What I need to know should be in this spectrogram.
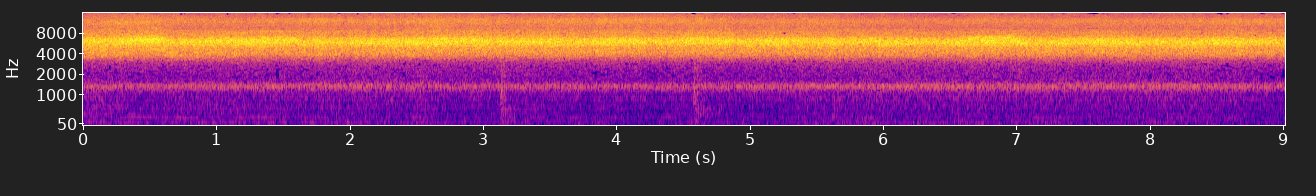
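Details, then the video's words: Illinois periodical cicadas, emerged by the billions after 17 years underground, produce a loud constant hissing drone and a steady lower whine, broken by two faint clicks. "Billions of Periodical Cicadas Emerge After 17 Years Underground Cicadas Making Noise"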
